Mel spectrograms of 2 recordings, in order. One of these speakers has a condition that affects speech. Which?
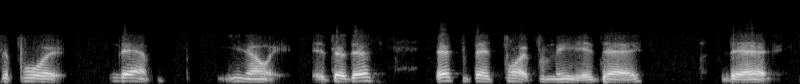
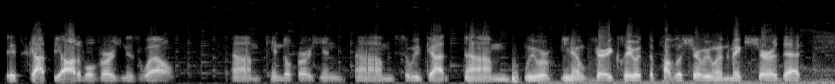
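The first: cerebral palsy.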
